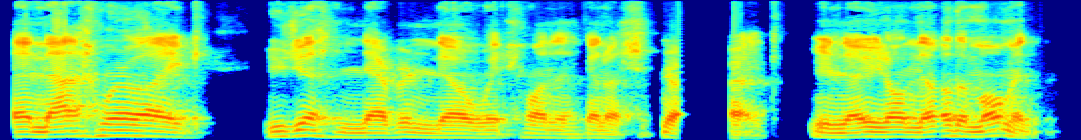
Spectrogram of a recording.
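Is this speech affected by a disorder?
Yes: bilateral cleft lip; congenital bilateral.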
